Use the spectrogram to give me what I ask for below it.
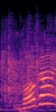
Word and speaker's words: Vouga: Brands 2023 winner, Vouga. Am I saying it right? Vouga? you hit it right on the head, and Yeah.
